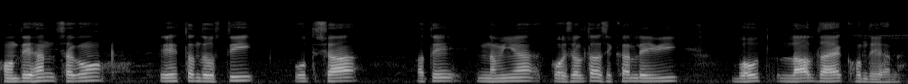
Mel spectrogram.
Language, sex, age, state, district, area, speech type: Punjabi, male, 30-45, Punjab, Hoshiarpur, urban, spontaneous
